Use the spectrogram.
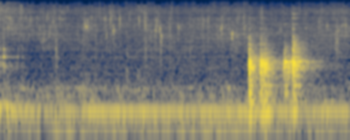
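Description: Onions frying in bacon grease, a steady sizzle with the sharper hiss and scrape of stirring near the end, close and without talk.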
